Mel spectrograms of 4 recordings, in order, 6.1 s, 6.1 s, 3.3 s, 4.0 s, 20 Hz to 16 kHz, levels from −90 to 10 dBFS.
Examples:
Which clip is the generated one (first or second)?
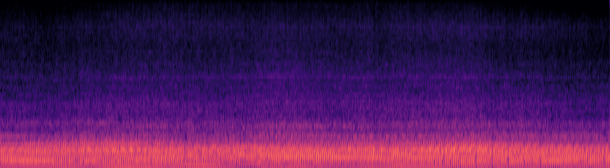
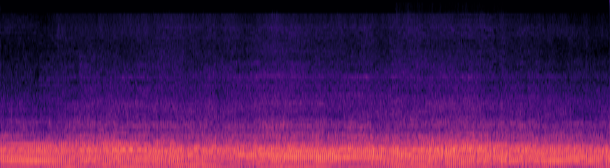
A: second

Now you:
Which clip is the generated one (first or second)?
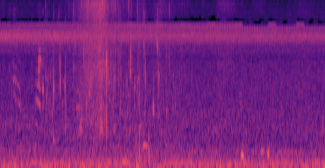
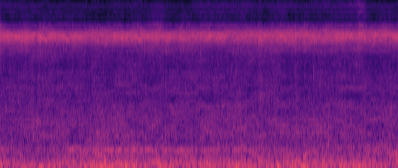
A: second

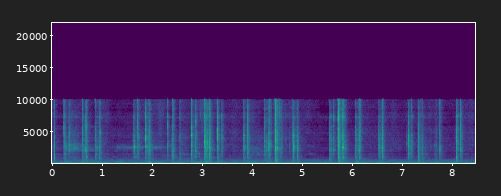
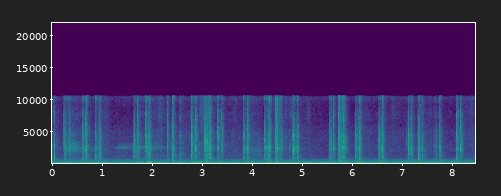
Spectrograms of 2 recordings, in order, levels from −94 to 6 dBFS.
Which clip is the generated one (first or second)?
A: first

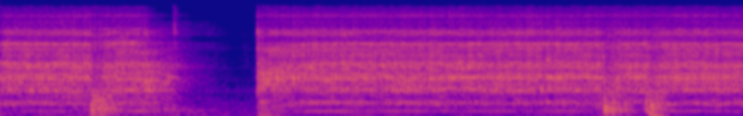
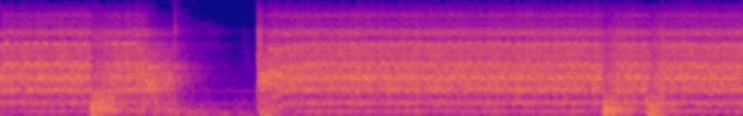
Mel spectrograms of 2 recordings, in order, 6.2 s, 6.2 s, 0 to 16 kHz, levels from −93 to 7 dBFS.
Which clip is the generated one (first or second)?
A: first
